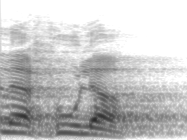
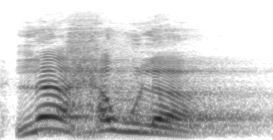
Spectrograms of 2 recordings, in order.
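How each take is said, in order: First: The vowel after h is an 'oo' sound. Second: The vowel after h is an 'aw' sound. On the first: The speaker calls it wrong. "ce n'est pas la hula" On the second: The speaker calls it right.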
